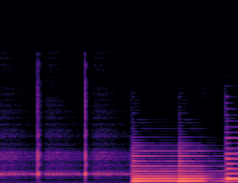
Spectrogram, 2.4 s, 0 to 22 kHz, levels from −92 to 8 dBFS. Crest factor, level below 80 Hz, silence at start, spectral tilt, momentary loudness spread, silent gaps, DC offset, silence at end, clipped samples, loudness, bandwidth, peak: 16 dB; -60 dBFS; 0 s; -4.5 dB/octave; 10 LU; none; under 0.1%; 0 s; under 0.1%; -27 LUFS; 13 kHz; -12 dBFS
